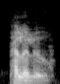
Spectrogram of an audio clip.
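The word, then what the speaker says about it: Peleliu: spelled P L E L I U and pronounced Pelu.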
